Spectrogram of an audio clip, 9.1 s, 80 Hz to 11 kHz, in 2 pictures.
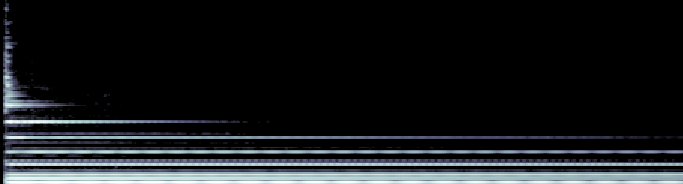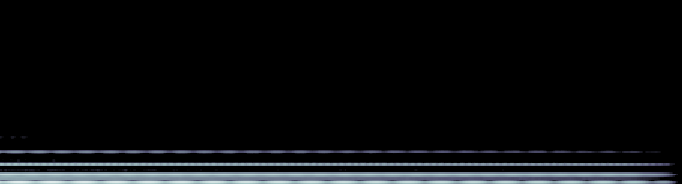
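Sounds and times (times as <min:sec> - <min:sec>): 
Tibetan singing bowl in B flat: 0:00.0 - 0:09.0.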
